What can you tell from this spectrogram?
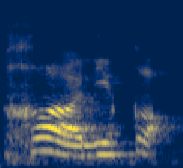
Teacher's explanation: Kha tadi mad asli, qa itu qalqalah kubra.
